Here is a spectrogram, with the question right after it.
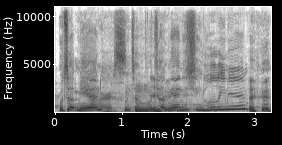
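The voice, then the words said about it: Stoned Cheech-and-Chong style voice. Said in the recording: “Is that how you talk now? ... That's ... high voice. ... He turns into fucking Cheech. ... He turns into Cheech and Chong.”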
